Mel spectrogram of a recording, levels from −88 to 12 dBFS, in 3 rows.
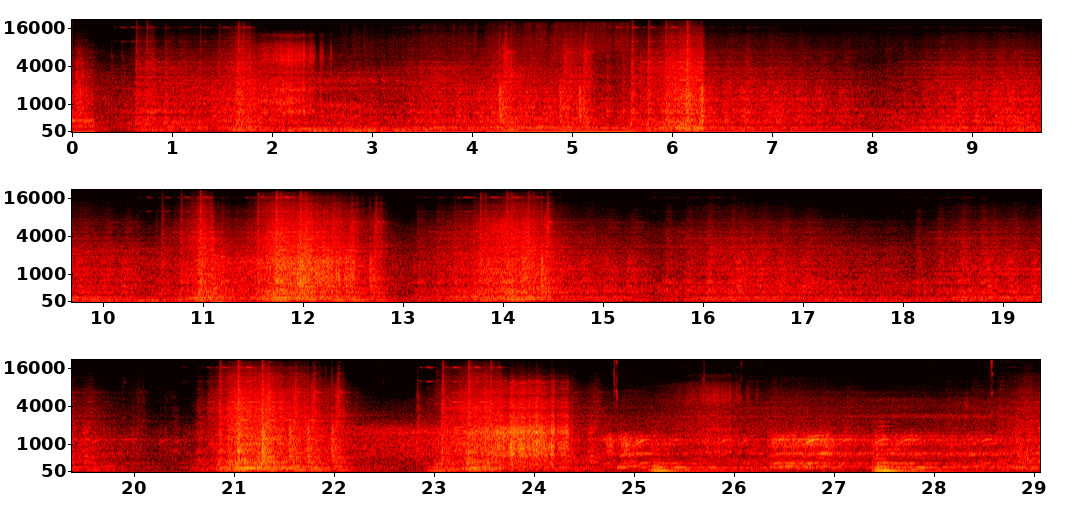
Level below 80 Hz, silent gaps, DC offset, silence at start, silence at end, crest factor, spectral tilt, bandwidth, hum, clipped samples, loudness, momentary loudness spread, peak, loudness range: -48 dBFS; none; under 0.1%; 0 s; 0 s; 26 dB; -3 dB/octave; over 20 kHz; none; under 0.1%; -34 LUFS; 19 LU; -10 dBFS; 13 LU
